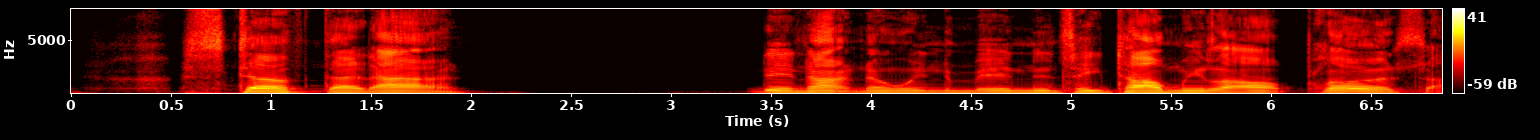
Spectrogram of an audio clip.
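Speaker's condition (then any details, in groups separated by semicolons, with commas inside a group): Cerebral palsy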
